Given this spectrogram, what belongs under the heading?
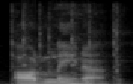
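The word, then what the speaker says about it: Autelina: So the palace name is pronounced Autolina.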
